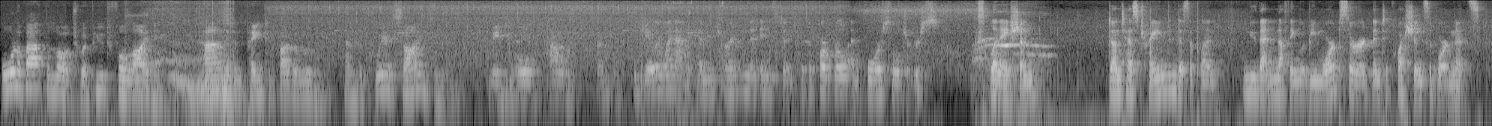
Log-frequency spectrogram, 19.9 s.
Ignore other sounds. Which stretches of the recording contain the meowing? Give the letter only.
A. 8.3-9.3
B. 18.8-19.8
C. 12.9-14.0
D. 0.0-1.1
C.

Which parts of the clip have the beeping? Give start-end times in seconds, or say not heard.
not heard.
